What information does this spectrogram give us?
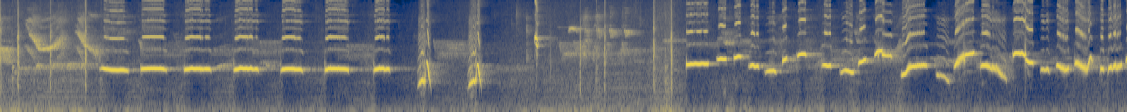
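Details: White-rumped shama used to provoke singing: a steady train of clear, level whistled notes, a pause with clicks, then a fast, varied warble of sliding whistles.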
